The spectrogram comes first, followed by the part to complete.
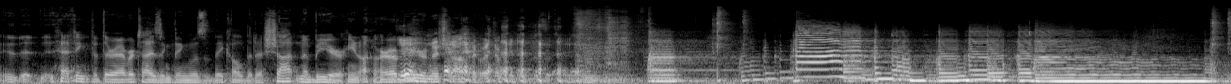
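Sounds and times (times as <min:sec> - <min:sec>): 
speech: 0:00.0 - 0:07.7, 0:09.1 - 0:10.9
laughter: 0:03.6 - 0:06.4
overdriven electric guitar bending single notes through a boosted amp: 0:06.5 - 0:12.3.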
